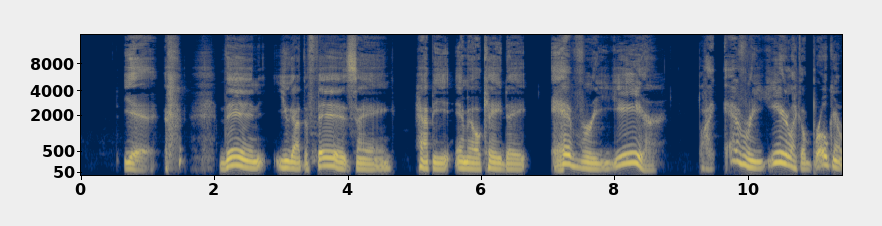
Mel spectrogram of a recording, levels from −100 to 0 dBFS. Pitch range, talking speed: 110-165 Hz, 95 wpm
